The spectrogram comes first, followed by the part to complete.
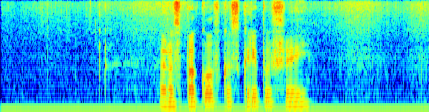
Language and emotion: Russian, neutral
